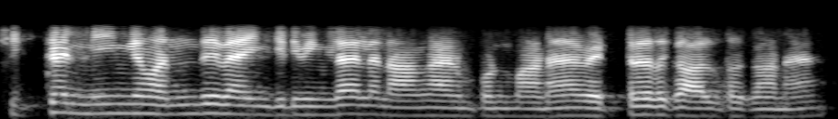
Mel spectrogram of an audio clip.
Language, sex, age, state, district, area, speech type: Tamil, male, 18-30, Tamil Nadu, Thoothukudi, rural, conversation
